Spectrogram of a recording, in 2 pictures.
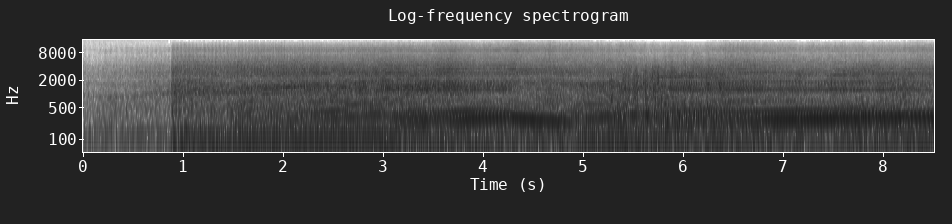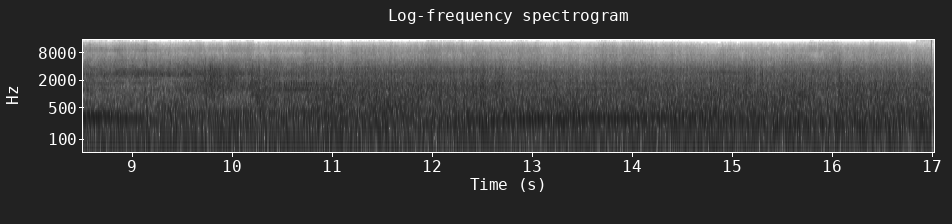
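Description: A Suzuki Gixxer SF 155 motorcycle ridden at high rpm on a highway, its engine droning loud and steady with rising and falling pitch as gears shift, under heavy wind rush.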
